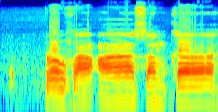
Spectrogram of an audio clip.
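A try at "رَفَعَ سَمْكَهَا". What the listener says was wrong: Hanya pendek. Rafa'a sam gitu.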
